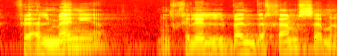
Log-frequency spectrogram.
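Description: A bright, sharp tone with lively intonation over light background noise. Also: man. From Egypt. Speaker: media professor. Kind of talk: symposium panel talk. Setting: stage with audience. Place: hall. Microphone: podium.

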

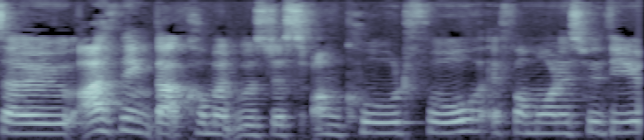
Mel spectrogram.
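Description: Words come from a woman at a very fast pace. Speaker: student vlogger. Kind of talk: casual vlog chat. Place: home room.

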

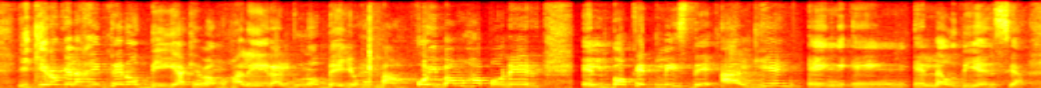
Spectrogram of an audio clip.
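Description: Over light background noise, a woman talks in a high pitch with lively intonation. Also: moderate pace. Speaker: online show host. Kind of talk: casual livestream chat. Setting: livestream with guests in studio. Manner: animated, excitable. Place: studio. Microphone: lapel.

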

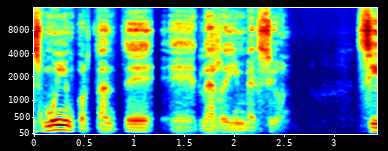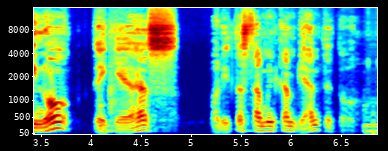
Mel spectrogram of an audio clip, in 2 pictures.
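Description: A man speaks at a fairly slow pace with lively intonation. His loudness swings widely, over light background noise. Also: fairly low pitch for a man. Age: 50s. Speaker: business owner; interviewee. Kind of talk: interview. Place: studio. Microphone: studio mic.

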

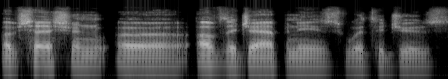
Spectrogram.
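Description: The voice holds a monotone, flat intonation at a fairly slow pace. The sound is dry with no echo, and the background is quiet. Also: man. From Japan (Kobe). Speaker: community historian speaker. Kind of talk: online lecture with slides. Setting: video call. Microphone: video call.

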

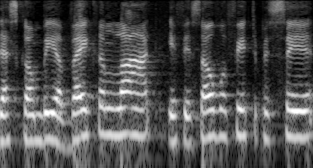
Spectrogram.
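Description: A woman talks in a Southern US accent. Her pitch is fairly high and her intonation fairly even. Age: 60s. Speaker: resident speaking at public hearing. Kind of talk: public comment at council meeting.

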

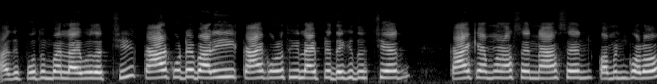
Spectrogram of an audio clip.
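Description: Monotone, flat intonation in a dry, close sound with no echo. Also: woman, high pitch for a woman. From India, West Bengal, Alipurduar district. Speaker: social media creator. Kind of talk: livestream chat with viewers.

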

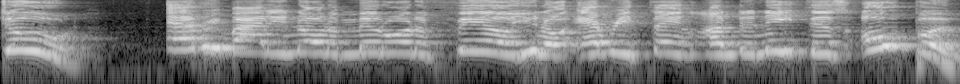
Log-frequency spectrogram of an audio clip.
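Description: Against a quiet background, a man speaks in a raised, projected voice with ordinary pitch variation. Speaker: football fan. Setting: home video, monologue to camera while game is on. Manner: stammering and halting when upset, stumbling over words. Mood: angry, exasperated.

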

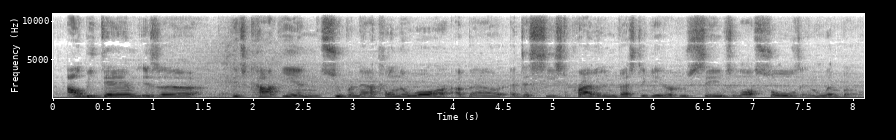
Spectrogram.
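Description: Music plays in the background as a man with a fairly low pitch talks at a moderate pace with ordinary pitch variation. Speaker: filmmaker. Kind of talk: crowdfunding pitch.

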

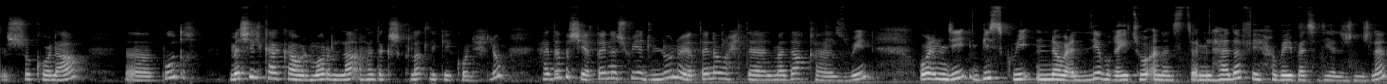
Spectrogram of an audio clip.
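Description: Her pace fairly quick, a woman talks with ordinary pitch variation. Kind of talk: tutorial. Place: home room.

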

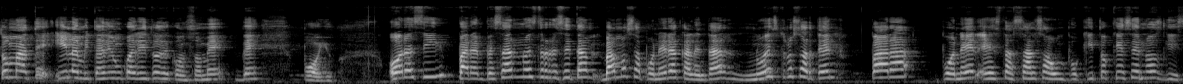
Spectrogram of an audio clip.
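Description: A woman speaks in a raised, projected voice at a moderate pace with ordinary pitch variation. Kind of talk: tutorial. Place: kitchen. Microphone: phone near.

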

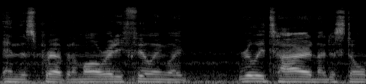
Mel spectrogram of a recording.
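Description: A man's voice, dry with no echo, amid noticeable background noise. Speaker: fitness vlogger. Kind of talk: casual vlog chat. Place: car. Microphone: phone near.

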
